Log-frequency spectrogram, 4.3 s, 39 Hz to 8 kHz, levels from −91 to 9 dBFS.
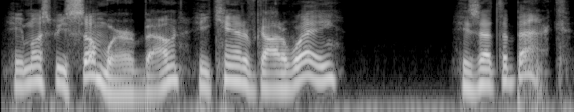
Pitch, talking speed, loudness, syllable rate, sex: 150 Hz, 165 wpm, -17 LUFS, 5.8 syllables/s, male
